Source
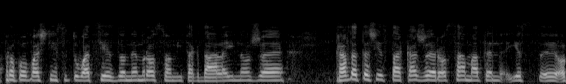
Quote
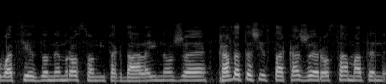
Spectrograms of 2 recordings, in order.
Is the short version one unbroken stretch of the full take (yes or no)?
no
